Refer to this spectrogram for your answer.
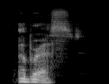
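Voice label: "abreast", Australian English; pronunciation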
